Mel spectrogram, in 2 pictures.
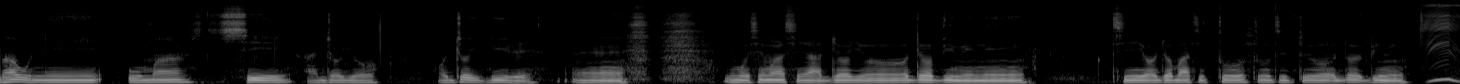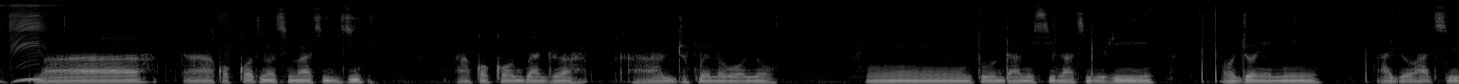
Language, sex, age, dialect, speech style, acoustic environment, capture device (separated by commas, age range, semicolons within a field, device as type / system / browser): Yoruba, male, 25-34, Nigeria - Lagos Yoruba, happy, nature, mobile / Linux / Chrome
